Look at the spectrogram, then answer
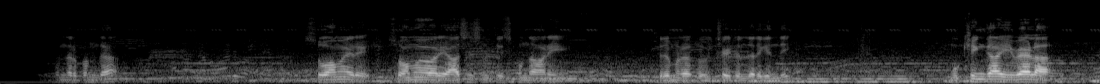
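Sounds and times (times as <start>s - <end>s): faint high-pitched chirp: 0.6s - 11.0s
man speaking: 3.1s - 5.8s, 6.6s - 8.0s, 9.5s - 10.7s.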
